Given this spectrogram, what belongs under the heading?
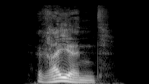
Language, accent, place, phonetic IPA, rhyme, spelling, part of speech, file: German, Germany, Berlin, [ˈʁaɪ̯ənt], -aɪ̯ənt, reihend, verb, De-reihend.ogg
- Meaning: present participle of reihen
